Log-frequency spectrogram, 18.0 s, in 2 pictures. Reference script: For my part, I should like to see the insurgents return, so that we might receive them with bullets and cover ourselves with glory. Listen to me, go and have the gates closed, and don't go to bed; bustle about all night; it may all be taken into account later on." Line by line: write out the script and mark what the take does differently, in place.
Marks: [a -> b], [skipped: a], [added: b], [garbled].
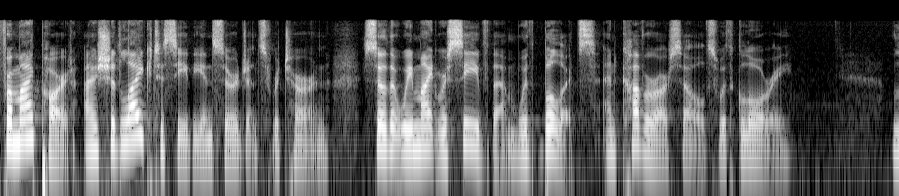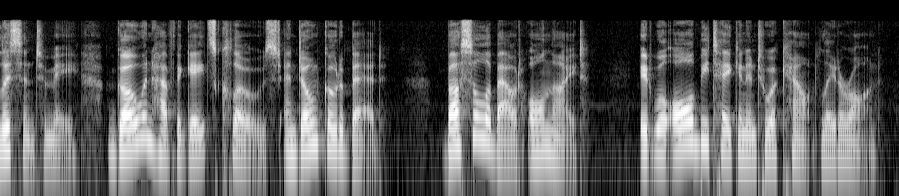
For my part, I should like to see the insurgents return, so that we might receive them with bullets and cover ourselves with glory. Listen to me, go and have the gates closed, and don't go to bed; bustle about all night; it [may -> will] all be taken into account later on."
